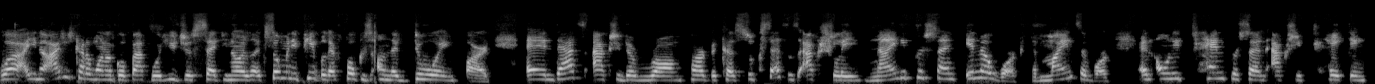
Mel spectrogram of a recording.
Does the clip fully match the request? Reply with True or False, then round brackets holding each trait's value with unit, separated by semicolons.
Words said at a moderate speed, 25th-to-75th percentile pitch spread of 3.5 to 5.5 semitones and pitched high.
False (210 wpm; 4.6 semitones; 220 Hz)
